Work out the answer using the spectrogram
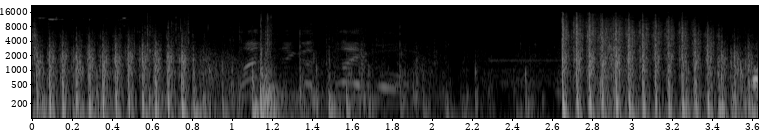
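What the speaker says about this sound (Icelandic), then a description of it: "Það er að skjóta úti." Bursts of rapid gunfire crackle in a video game, heard as dense repeated shots before and after a brief lull, with players talking over it.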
